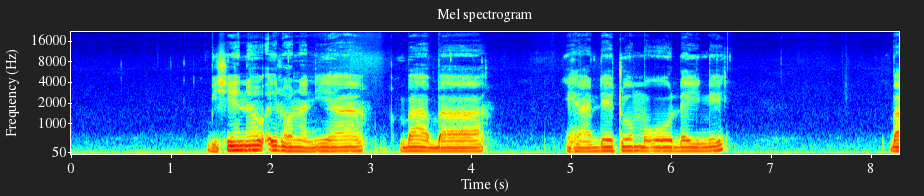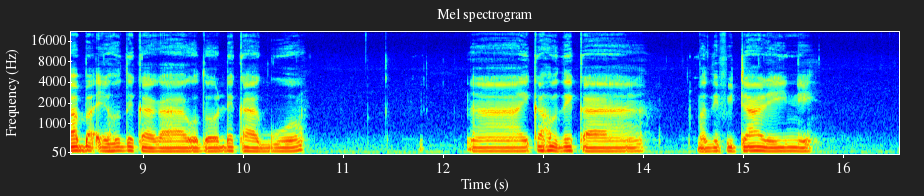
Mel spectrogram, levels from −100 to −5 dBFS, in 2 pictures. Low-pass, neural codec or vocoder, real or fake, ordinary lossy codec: none; vocoder, 44.1 kHz, 128 mel bands every 256 samples, BigVGAN v2; fake; none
